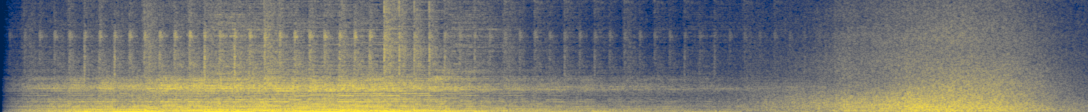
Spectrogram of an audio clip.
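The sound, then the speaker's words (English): Ocean waves roll onto a beach in a steady broad hiss, swelling into a fuller rushing surge near the end before fading slightly. No one speaks. “I want you to imagine standing on a beach, watching the waves just roll on in.”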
